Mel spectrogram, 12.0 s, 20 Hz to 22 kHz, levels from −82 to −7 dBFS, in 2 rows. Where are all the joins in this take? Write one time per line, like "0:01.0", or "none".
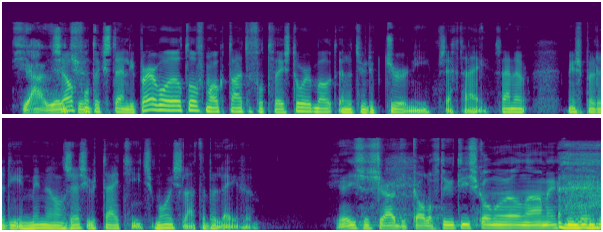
none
